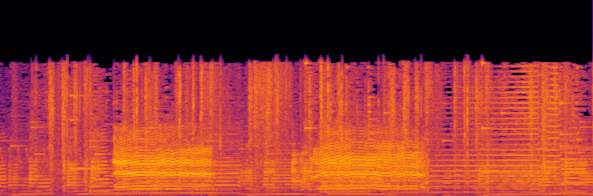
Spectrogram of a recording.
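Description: A goat bleating twice, each bleat about a second long with a wavering pitch, over background music.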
